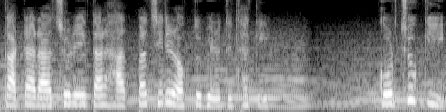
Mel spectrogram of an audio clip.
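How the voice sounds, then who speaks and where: A woman's voice: medium pitch, fairly even intonation, fast, over music. A woman giving scripted narration of a fairy tale for a cartoon.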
